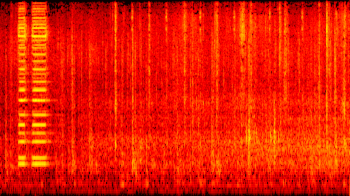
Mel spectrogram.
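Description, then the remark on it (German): A car horn is honked twice in quick succession near the start with no hazard present, loud, then the scene settles into steady street ambience with faint passing traffic and scattered clatter. “Hupen ohne Gefahrensituation.”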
